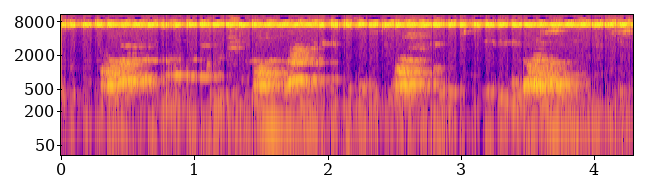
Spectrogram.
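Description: A dog barking repeatedly, about once a second, over a steady high-pitched whine.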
